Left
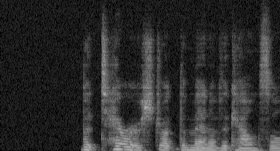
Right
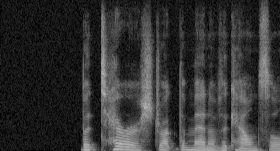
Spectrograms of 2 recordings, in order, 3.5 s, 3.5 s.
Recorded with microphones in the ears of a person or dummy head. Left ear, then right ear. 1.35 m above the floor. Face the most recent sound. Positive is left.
turn(degrees=-70)  # may be behind; listen again after turning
